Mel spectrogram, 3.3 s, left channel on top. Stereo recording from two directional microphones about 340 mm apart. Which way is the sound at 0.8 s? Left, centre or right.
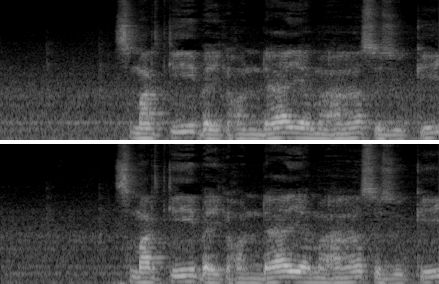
Centre.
